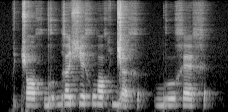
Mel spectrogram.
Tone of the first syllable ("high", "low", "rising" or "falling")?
low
